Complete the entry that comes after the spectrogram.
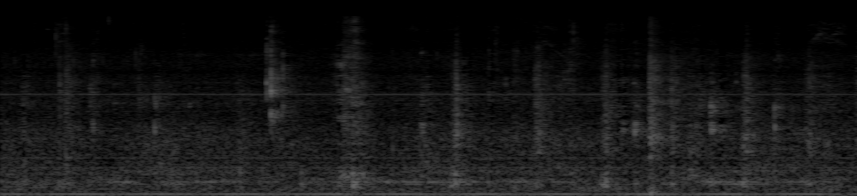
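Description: A person eating with bare hands: close-up chewing with short wet clicks and smacks. A steady low hum runs underneath.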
